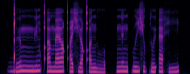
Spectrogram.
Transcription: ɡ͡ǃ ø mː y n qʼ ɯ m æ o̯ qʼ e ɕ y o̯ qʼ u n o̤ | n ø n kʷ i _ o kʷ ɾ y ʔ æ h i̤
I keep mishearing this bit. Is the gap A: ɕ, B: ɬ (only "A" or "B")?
A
